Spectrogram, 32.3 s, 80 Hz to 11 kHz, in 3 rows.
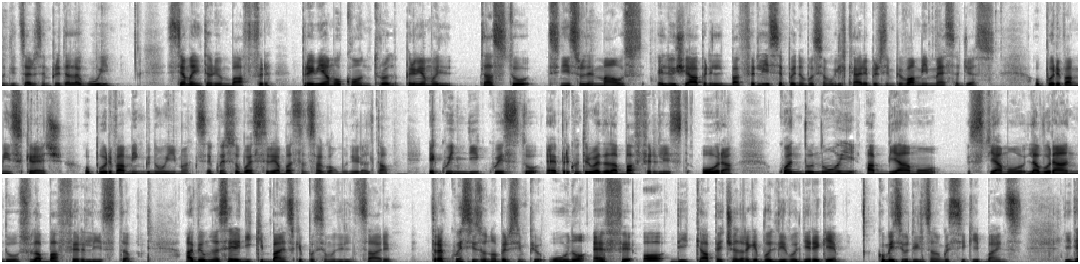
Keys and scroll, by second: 0.7 ctrl+x, 1.0 0, 32.1 ctrl+a.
